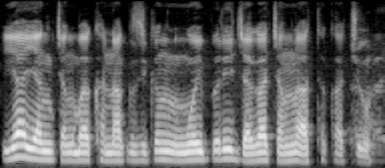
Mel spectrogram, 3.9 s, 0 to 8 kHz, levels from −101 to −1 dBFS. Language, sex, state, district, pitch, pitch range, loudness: Wancho, male, Arunachal Pradesh, Longding, 145 Hz, 140-155 Hz, -16 LUFS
